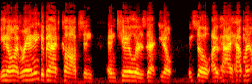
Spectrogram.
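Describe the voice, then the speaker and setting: At a moderate pace, a man's voice comes across dry and close, with no echo. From Phoenix, Arizona. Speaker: musician in recovery. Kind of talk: recovery testimony interview.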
